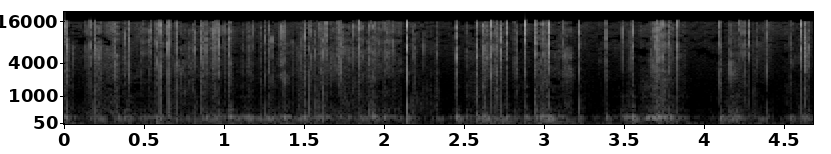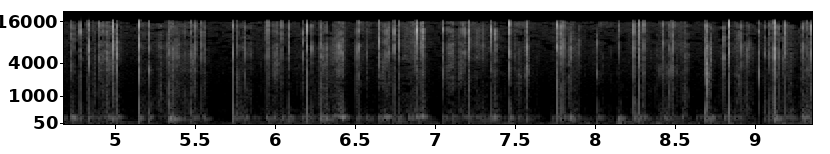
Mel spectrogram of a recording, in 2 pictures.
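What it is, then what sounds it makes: Rhinestone-covered microphone. Long nail tips tap and scratch quickly across a rhinestone-studded microphone head. The result is a dense, continuous patter of close crackling scrapes with a strong low hum around 150 Hz and little high content.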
